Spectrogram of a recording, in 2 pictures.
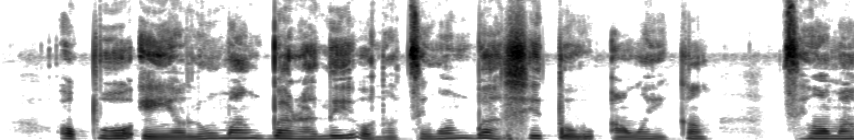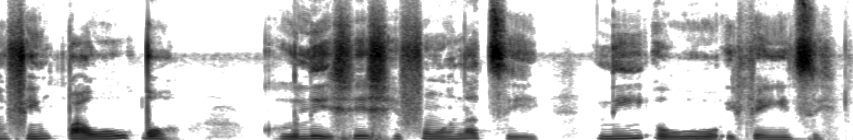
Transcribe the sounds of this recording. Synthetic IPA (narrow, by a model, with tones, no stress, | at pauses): ɔ˨k͡pɔ˧ʔɛ˨j̃ã˨lo˨˦mãː˦˧˦ɡ͡ba˦˨ɾa˧le˦ɔ˦˨nã˨ti˧˦w̃ɔ̃˦n̩˦ɡ͡ba˦˨ʃe˦to˧a˦˨w̃ɔ̃˧ĩ˨kã˧ | ti˦w̃ɔ̃˦mãː˦n̩˦fi˧n̩˦k͡pa˧wo˦o˦k͡pɔ˦˨ | kʰo˨˦le˦˨ʃe˦ʃe˧fũ˦w̃ɔ̃˧la˦ti˧ | nĩ˦o˧wo˦o˧i˨fɛ˨j̃ĩ˨ti˨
